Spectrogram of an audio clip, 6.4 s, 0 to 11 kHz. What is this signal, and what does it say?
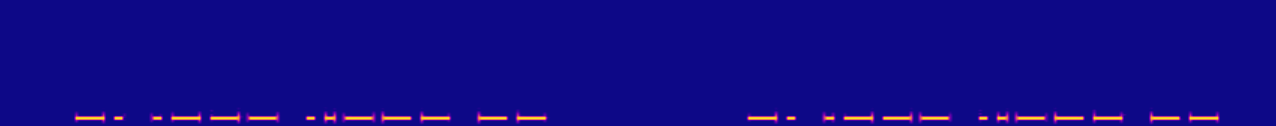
Morse code, heard as a keyed tone, about 25 wpm, 700 Hz. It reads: NJ2M NJ2M
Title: USA Call Signs - 4 Characters - Repeated 2x - 25wpm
